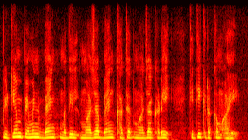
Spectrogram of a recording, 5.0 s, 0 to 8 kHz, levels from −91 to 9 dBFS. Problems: constant background noise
